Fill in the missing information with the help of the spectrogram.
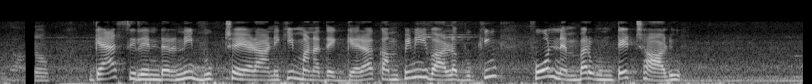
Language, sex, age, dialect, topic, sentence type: Telugu, female, 18-24, Central/Coastal, banking, statement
